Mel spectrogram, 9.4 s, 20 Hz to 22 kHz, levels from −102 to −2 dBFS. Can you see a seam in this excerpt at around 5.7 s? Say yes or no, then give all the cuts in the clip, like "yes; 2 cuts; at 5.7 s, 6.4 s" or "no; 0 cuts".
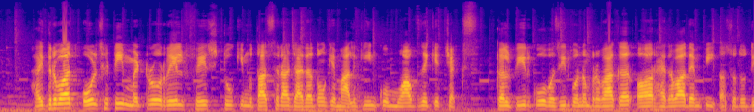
no; 0 cuts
